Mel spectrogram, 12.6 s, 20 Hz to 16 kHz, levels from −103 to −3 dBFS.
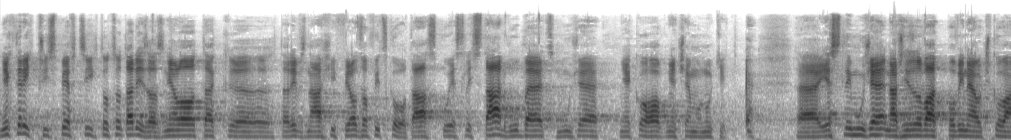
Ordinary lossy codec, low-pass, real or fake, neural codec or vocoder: AAC, 48 kbps; 10.8 kHz; real; none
